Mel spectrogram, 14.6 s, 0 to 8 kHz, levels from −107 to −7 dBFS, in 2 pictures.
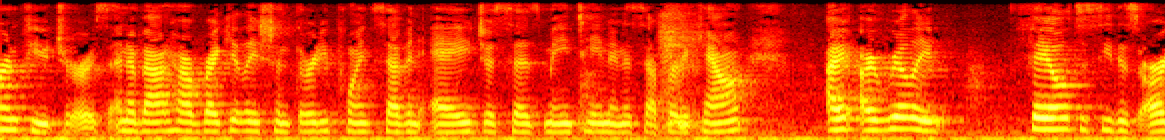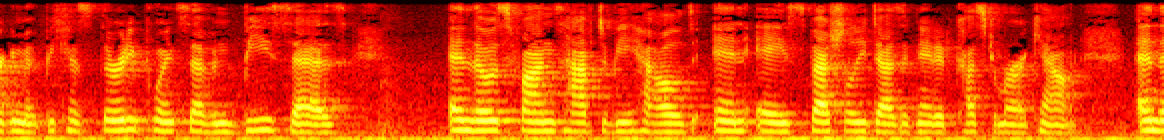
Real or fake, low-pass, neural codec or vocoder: real; 7.2 kHz; none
